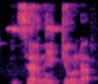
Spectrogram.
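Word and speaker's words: Czerny-Turner: Zerny tuner. If you see C also, but it is silent, that is known as a Zerny tuner instruments.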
